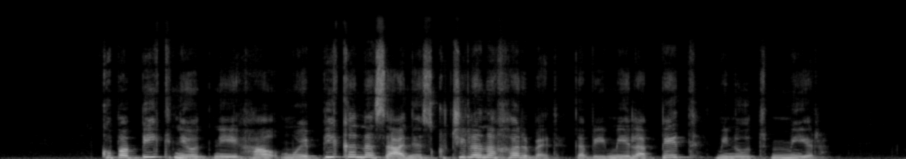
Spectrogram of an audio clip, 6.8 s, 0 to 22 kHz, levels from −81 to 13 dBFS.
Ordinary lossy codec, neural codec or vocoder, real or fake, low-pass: none; vocoder, 44.1 kHz, 128 mel bands every 512 samples, BigVGAN v2; fake; 19.8 kHz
